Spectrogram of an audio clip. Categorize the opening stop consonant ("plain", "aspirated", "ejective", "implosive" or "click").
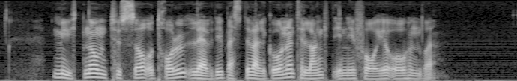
plain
